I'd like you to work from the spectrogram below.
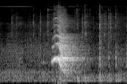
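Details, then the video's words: Pet dog excited while playing with a toy: a single short, high squeaky yip with a brief tonal whine, then quiet indoor room noise. "Crazy dog"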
